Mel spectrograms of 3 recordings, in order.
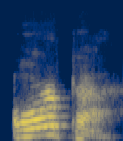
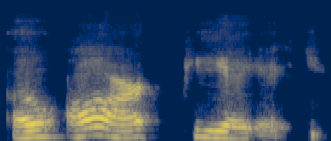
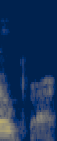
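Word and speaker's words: Orpah: was from the Bible her name was orpa o r p ah it was orpa and everybody said it wrong so they finally gave in called her open a tremendous chart I'm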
